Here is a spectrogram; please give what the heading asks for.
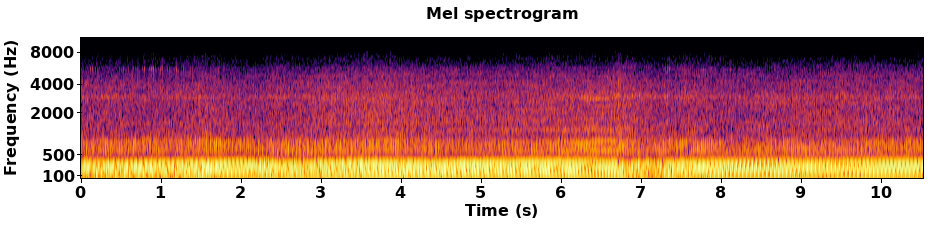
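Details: Harley Dyna that died when hot and wouldn't crank hot, warmed up on a test ride after a suspected battery fix: steady V-twin idle with a clean low thump and one brief throttle blip, settling back smoothly. Healthy idle.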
